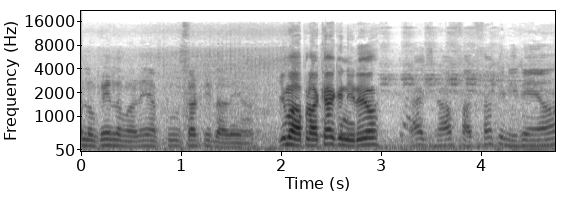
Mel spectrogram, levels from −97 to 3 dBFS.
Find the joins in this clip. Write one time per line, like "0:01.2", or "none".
0:02.0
